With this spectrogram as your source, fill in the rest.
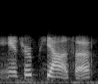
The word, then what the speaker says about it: Andrew Piazza: say it I'm glad I got it right Andrew Piazza I like that um yeah and you here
